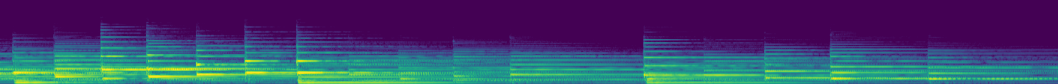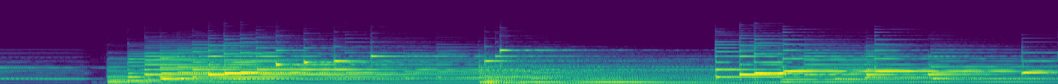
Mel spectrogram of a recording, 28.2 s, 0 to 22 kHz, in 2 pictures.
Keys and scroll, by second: 6.3 typing, 7.4 Return, 8.9-9.6 typing, 11.0 m, 13.0-14.5 typing, 16.9-17.7 typing, 26.8 5.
